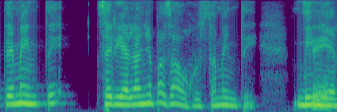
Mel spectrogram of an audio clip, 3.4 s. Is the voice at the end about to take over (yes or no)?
no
